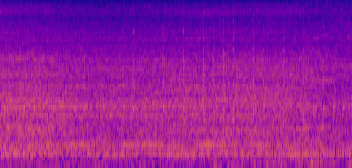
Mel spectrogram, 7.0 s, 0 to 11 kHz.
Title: New Roomba i7 plus making a clicking noise 😐😮😡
